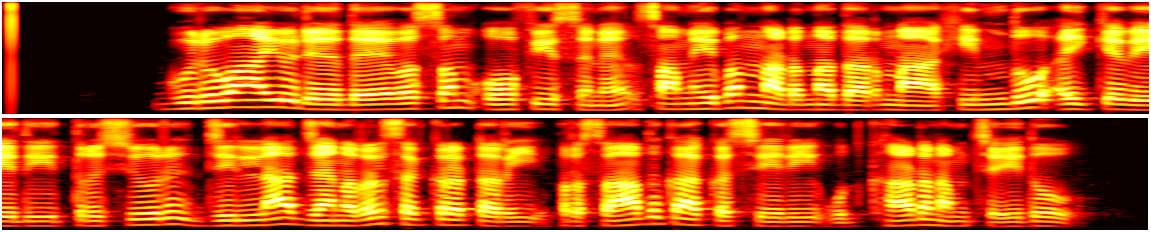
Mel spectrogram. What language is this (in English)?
Malayalam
